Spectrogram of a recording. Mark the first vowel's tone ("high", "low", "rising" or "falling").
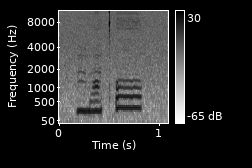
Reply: low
